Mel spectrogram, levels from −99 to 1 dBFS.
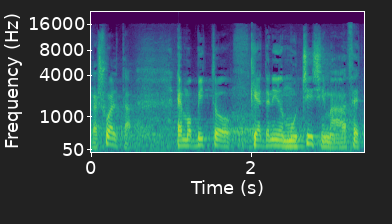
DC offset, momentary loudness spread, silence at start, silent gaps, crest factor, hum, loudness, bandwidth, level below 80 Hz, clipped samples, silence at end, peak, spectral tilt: under 0.1%; 11 LU; 0 s; none; 18 dB; none; -19 LUFS; 16.5 kHz; -50 dBFS; under 0.1%; 0 s; 0 dBFS; -4.5 dB/octave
